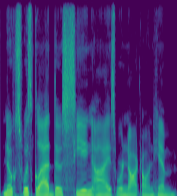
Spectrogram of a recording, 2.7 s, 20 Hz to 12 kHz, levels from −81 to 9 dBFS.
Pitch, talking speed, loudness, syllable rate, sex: 185 Hz, 225 wpm, -17 LUFS, 5.1 syllables/s, female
